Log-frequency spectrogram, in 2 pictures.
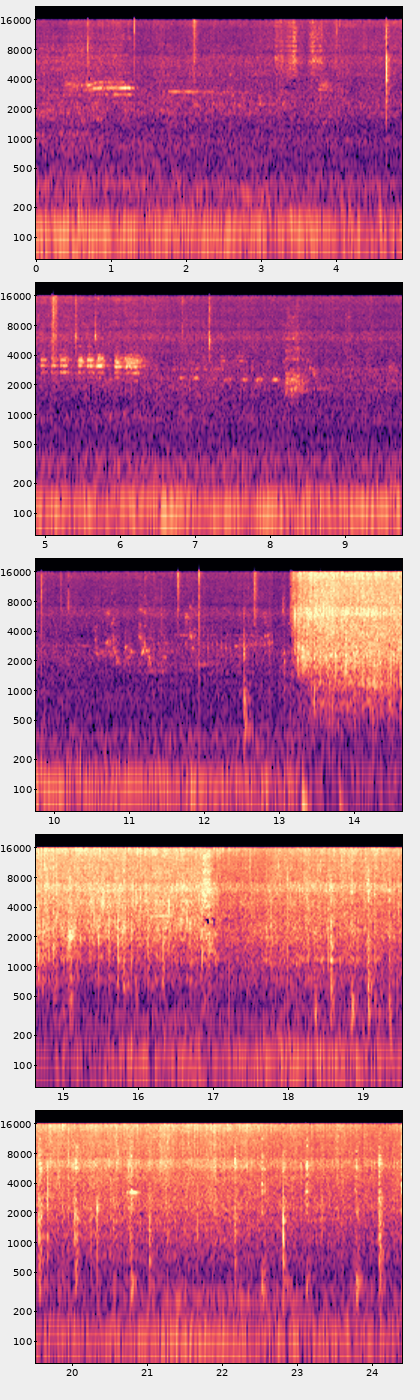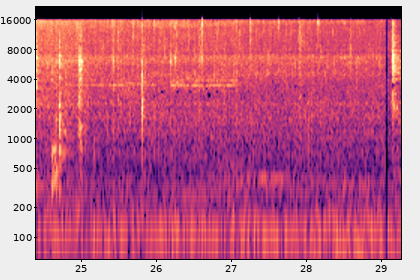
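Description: Cumin seeds sizzling in hot oil in an aluminium kadai. About thirteen seconds in, chopped onion and green chilli hit the oil with a sudden loud hiss. A few seconds later this eases into a steady frying sizzle, with the clicks of a steel ladle stirring and scraping the pan.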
